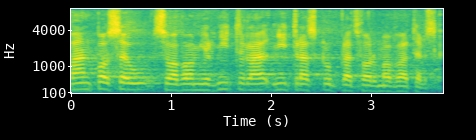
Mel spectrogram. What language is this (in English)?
Polish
